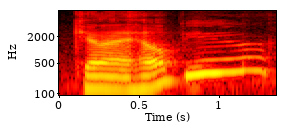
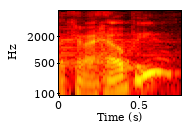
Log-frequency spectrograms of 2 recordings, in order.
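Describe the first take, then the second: First: High, slow, drawn-out question; put-on reporter voice. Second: Said in the usual way. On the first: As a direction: stretch it out and lift it high, hammed-up. Another try at reporter's line.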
